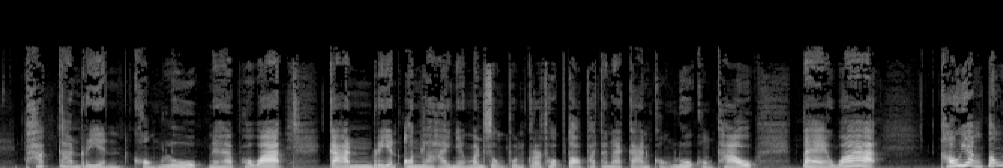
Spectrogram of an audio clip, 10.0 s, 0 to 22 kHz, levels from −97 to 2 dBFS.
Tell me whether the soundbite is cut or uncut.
uncut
